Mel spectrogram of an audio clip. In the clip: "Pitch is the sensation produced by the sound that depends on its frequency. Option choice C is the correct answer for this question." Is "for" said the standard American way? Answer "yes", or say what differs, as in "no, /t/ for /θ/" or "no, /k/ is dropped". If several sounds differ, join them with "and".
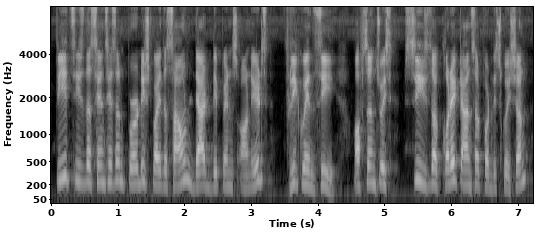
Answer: no, /p/ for /f/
